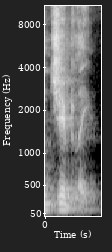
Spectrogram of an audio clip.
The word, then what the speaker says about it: Ghibli: It's pronounced Ghibli, not Ghibli. Okay?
